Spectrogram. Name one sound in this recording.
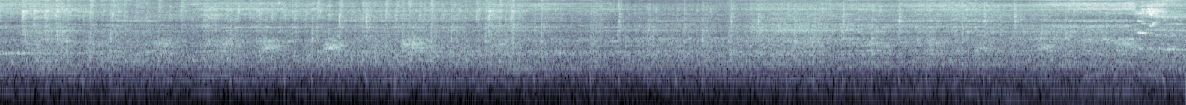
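Video game sounds play from a small phone speaker.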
